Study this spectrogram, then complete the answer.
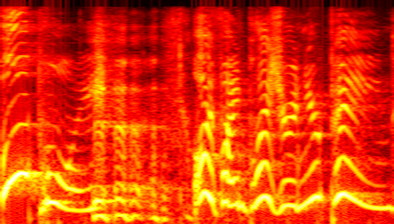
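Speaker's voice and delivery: very high, swinging pitch. Doing weird voices into a microphone, in a Mickey Mouse voice. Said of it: "Or Mickey Mouse".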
